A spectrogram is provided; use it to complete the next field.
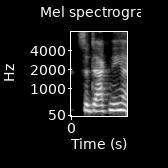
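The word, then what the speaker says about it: Zdatny: Chancellor Sadachny, I did say it correctly.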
